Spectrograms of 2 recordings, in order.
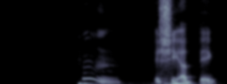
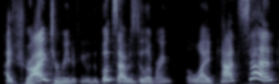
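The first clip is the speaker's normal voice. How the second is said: ordinary talk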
